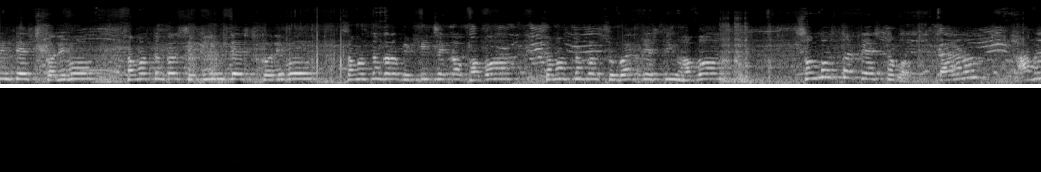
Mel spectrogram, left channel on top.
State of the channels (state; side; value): silent; right; 66 dB below the other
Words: ଟେଷ୍ଟ କରିବୁ, ସମସ୍ତଙ୍କର ସିକ୍ଲିଂ ଟେଷ୍ଟ କରିବୁ, ସମସ୍ତଙ୍କର ବିପି ଚେକଅପ୍ ହେବ, ସମସ୍ତଙ୍କର ସୁଗାର ଟେଷ୍ଟିଂ ହେବ, ସମସ୍ତ ଟେଷ୍ଟ ହେବ। କାରଣ ଆମେ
